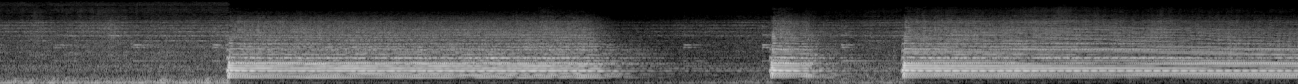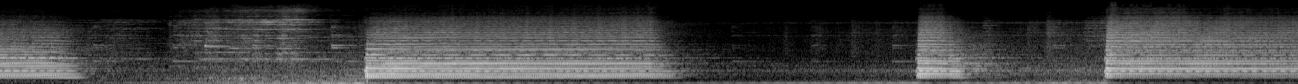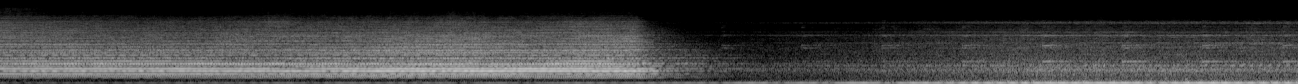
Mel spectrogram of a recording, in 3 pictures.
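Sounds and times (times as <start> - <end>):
locomotive rumbling: 0.0 - 38.9
locomotive air horn chord: 2.3 - 6.6, 7.7 - 8.4, 9.0 - 13.9, 16.6 - 20.1, 22.1 - 23.0, 24.0 - 33.2.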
